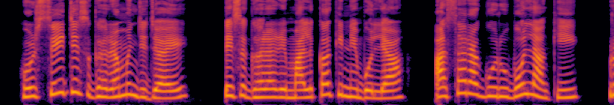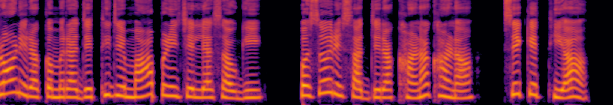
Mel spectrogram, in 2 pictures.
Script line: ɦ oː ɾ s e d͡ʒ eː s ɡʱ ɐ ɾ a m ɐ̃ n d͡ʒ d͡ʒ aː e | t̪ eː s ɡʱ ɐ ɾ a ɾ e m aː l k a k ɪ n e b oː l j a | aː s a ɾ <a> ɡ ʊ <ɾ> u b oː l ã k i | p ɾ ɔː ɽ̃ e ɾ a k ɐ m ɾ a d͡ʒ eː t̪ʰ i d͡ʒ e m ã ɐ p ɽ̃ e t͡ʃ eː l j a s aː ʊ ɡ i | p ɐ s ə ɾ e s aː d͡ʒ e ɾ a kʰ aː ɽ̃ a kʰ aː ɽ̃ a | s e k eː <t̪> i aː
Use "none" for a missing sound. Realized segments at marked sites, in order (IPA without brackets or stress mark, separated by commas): a, ɾ, t̪ʰ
